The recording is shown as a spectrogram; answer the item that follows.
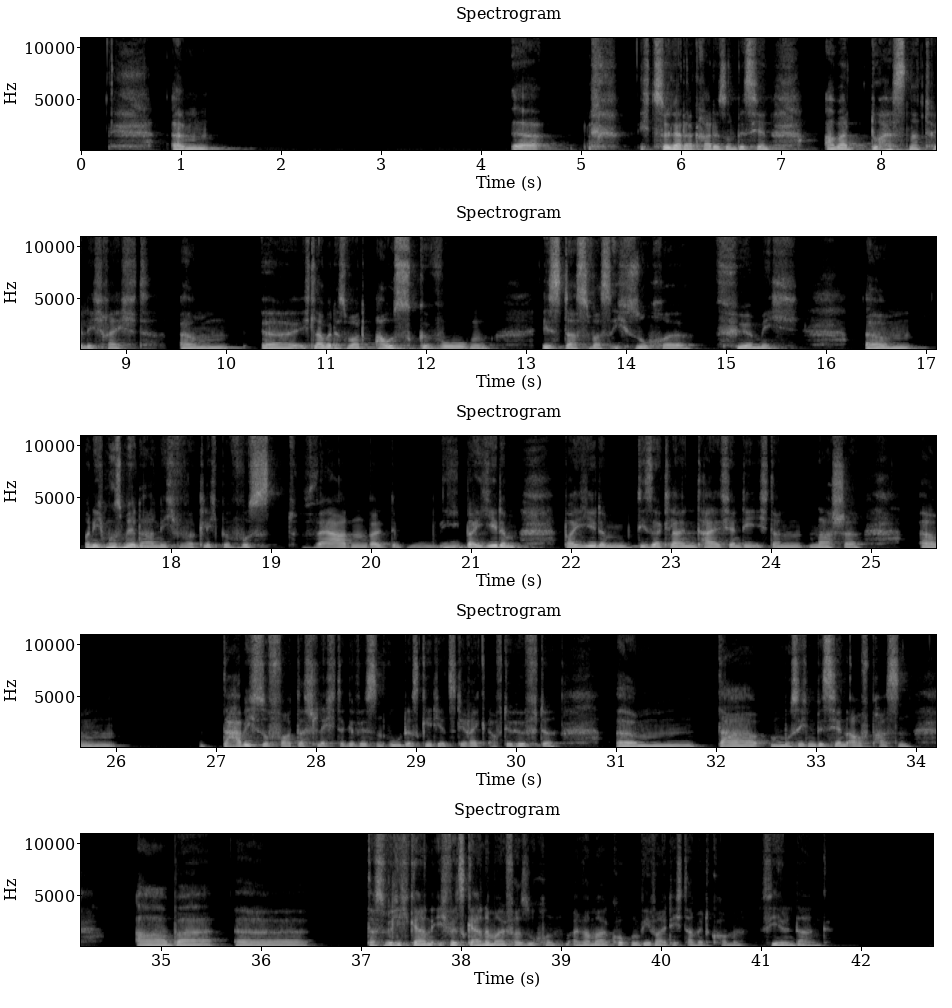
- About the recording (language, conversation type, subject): German, advice, Wie kann ich gesündere Essgewohnheiten beibehalten und nächtliches Snacken vermeiden?
- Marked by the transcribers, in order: other noise; stressed: "ausgewogen"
